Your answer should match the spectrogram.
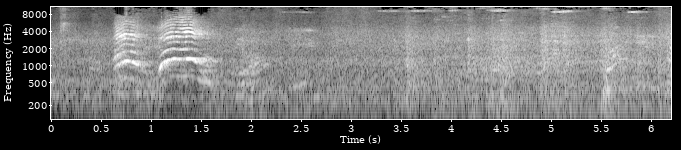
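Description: A small child's voice gives two short, high-pitched squeals in quick succession about a second in, with a shorter cry near the end, over steady background noise.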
